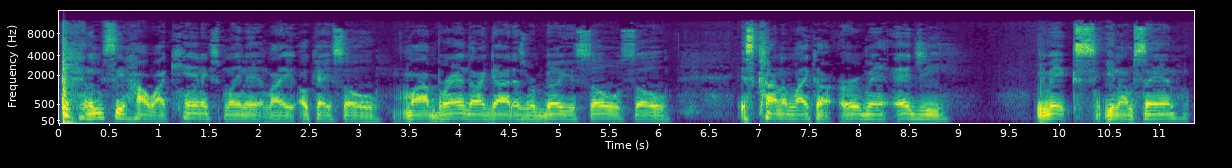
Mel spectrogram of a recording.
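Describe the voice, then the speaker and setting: High on weed, a thirty-year-old R&B singer drawls through a casual interview in stoned, laid-back slang, frequently dropping "you know what I'm saying." His voice sits fairly low, with a steady, dark tone and a measured pace.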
